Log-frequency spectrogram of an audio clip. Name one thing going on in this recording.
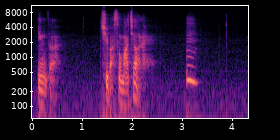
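A woman speaks calmly to a child nearby.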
